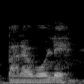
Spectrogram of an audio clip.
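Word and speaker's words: παραβολή: Pero lo cierto es que la versión de los 70 traduce el término masal como parabolé, ¿sí? Con acento en la E, parabolé, y con E final.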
